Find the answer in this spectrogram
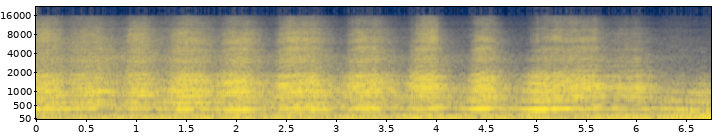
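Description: A 1000-plus horsepower 2015 Ford Mustang drag car doing a burnout: the engine is held at high revs with the rear tyres spinning in smoke. The engine note pulses about twice a second and drops off near the end.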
